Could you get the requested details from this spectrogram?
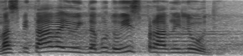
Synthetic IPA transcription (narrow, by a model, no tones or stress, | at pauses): ʋaspit̪aːʋajuiɣd̪abud̪uːispɾaːʋniʎuːd̪i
